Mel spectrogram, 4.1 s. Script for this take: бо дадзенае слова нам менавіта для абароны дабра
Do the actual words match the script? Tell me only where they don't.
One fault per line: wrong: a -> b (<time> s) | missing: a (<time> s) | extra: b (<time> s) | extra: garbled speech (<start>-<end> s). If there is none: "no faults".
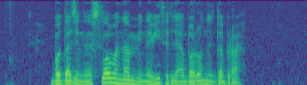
no faults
